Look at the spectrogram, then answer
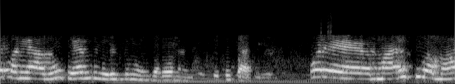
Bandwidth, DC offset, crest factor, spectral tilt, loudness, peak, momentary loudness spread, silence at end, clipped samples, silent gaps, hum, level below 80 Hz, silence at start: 4.7 kHz; under 0.1%; 10 dB; -8.5 dB/octave; -15 LUFS; -4 dBFS; 9 LU; 0 s; under 0.1%; none; none; -60 dBFS; 0 s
